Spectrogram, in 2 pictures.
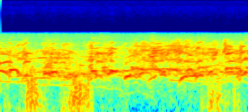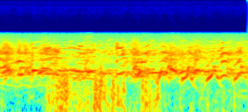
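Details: Huskies at Iso-Syöte kennels in Finland bark, yip and howl together in an unbroken din, with bursts of low thumping barks standing out against the steady wavering chorus.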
